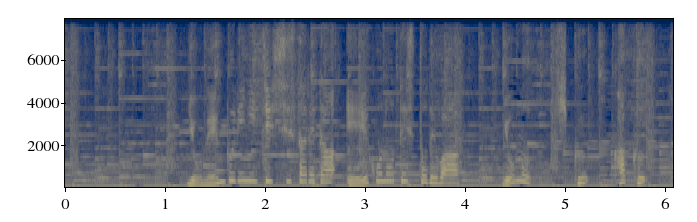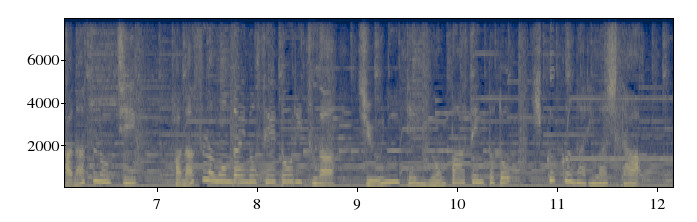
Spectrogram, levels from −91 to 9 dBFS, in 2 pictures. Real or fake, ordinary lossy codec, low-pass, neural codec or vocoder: real; none; none; none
